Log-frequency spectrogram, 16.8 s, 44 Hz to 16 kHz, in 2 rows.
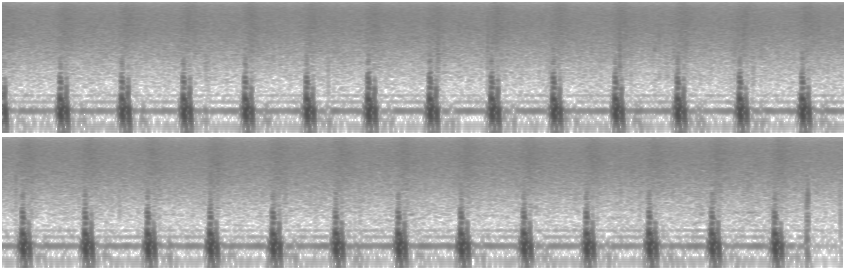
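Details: Normal heart sounds from a film for doctors, possibly from the 1950s, that records heartbeats and correlates the heart's physical motion with the sounds it makes.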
